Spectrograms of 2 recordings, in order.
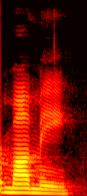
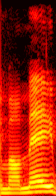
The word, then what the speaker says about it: momme: of the word mame you'll hear people pronounce the words as either mame or mommy we say mame because that's the way our lead weaving engineer says it mame is a unit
